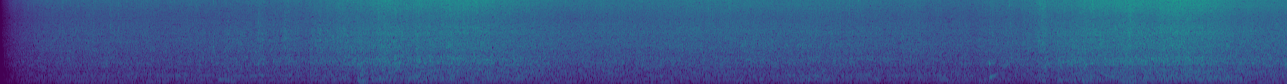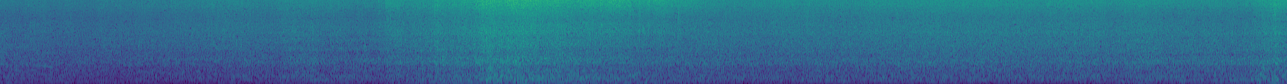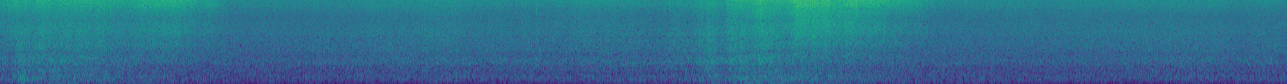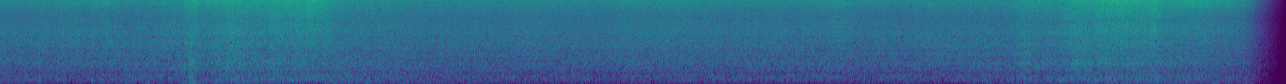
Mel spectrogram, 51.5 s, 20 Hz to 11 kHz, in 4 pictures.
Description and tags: Taken with Zoom H2N, the beaches of Cyprus
beach, coast, ocean, sea, seaside, shore, water, wave, waves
